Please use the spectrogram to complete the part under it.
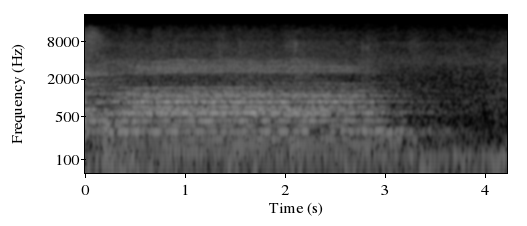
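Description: A choir sings a held closing chord that fades away in a large echoing hall.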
